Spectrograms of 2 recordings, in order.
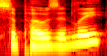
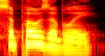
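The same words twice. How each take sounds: First: The word is said the standard way. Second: The word is said with a different middle sound. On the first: The speaker calls it right. "mine was supposedly" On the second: The speaker calls it wrong. "I thought it was supposedly"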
